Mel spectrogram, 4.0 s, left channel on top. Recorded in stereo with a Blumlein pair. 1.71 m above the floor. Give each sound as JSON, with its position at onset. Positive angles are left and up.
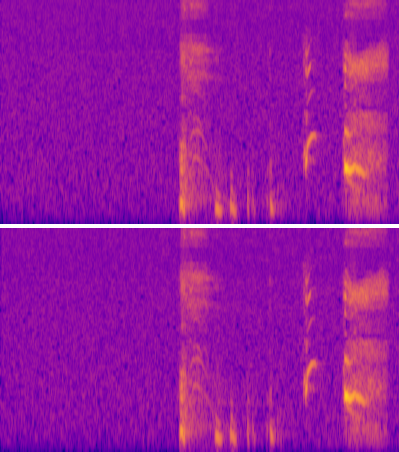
{"t": 1.8, "sound": "a giggle", "azimuth_deg": -5}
